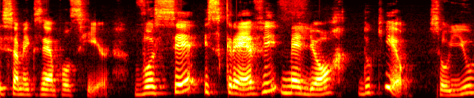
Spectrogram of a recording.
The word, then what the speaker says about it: melhor: Melhor, melhor. Ruim, pior. Grande, maior. Pequeno, menor. So notice the pronunciation because it's, for you guys, it's very close. So here, the comparative of bom is melhor. It's open, okay?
